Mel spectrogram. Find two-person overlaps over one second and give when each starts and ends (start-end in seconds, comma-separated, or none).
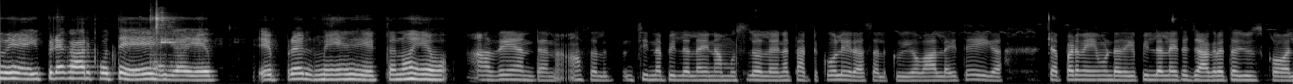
none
